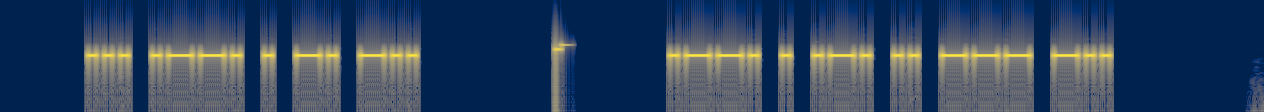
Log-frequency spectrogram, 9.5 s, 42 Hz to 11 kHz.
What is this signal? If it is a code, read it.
Morse code, heard as a keyed tone, about 20 wpm, 700 Hz. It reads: SPEND PERIOD
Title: Sets of 5 Words - New Word Drill - 20wpm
